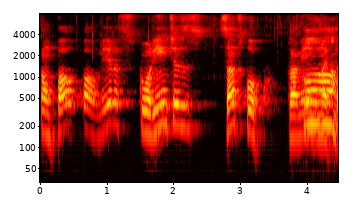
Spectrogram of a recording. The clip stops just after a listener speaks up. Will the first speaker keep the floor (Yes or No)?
Yes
